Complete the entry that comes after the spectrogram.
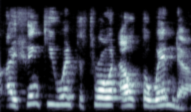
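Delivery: ordinary talk, nothing marked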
